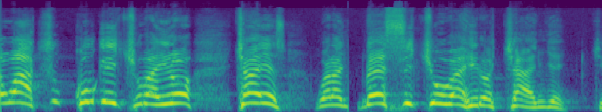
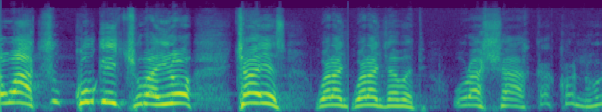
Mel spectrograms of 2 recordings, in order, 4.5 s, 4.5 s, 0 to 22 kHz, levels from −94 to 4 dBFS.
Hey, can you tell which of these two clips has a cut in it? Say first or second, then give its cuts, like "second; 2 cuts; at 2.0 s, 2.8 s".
first; 1 cut; at 2.6 s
